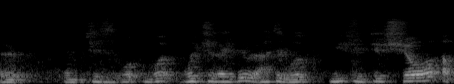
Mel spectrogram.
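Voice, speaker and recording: Male voice at a medium pitch, with audible echo from the room. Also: ordinary pitch variation, moderate pace. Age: 80s+. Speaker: Zen teacher. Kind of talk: dharma talk; answering a question. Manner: halting.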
